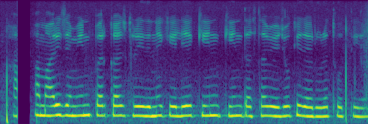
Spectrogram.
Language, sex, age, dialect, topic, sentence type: Hindi, male, 31-35, Awadhi Bundeli, banking, question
